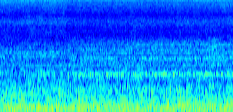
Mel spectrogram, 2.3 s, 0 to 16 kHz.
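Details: Chinese diesel air heater run two years on waste oil, just cleaned out after failing to start, at max setting 7.2: steady, even roar with low rumble and constant fan rush, no sputtering or surging; burning cleanly, steam from exhaust.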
